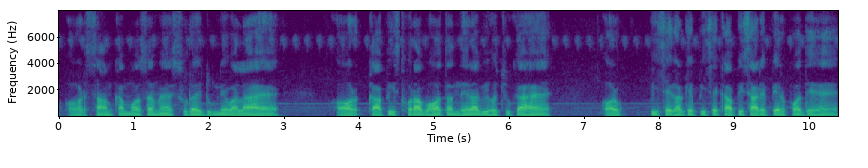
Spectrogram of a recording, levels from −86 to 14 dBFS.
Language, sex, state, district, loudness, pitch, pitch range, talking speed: Hindi, male, Bihar, Muzaffarpur, -19 LUFS, 115 Hz, 110-120 Hz, 165 wpm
